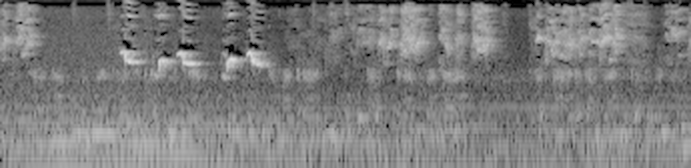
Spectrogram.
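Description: A bird chirping four times in quick succession, each short call sliding down in pitch; later come bursts of scratchy rustling.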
